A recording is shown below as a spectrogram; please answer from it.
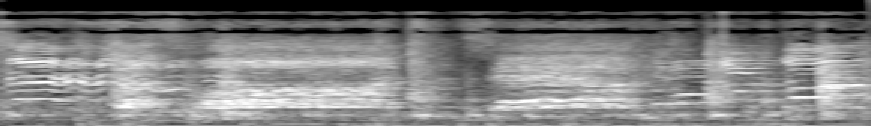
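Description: A female lead vocalist sings into a microphone over a gospel choir, her voice wavering through a run near the start.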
